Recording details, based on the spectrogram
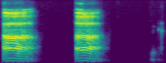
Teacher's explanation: nosotros la A la hacemos abriendo, por eso es abierta, y la lengua abajo acá. O sea, casi tocando lo que son los dientes aquí, hacia adelante, ahí es donde se hace a, hacia adelante. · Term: vocal anterior abierta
